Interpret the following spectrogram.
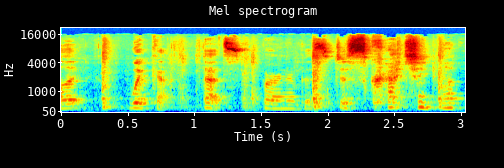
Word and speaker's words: Wicca: the old word which it's supposed to be pronounced which up but he decided to call it Wicca that's Barnabas just scratching on this silly man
